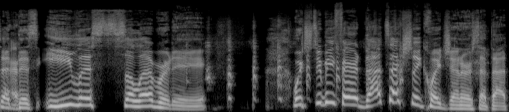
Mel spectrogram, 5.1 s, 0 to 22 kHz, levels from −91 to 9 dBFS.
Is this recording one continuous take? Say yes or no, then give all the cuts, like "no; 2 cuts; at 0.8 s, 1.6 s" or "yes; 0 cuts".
yes; 0 cuts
